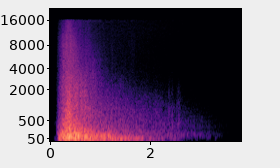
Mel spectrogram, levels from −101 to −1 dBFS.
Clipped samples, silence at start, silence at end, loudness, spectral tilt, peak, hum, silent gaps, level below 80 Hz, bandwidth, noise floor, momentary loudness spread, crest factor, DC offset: under 0.1%; 0.15 s; 1.95 s; -31 LUFS; -6.5 dB/octave; -12 dBFS; none; none; -40 dBFS; 16.5 kHz; -84 dBFS; 23 LU; 22 dB; under 0.1%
